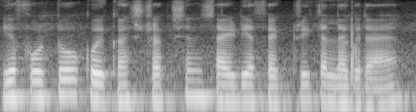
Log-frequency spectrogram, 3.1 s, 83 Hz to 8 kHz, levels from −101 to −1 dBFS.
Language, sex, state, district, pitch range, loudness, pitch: Hindi, male, Arunachal Pradesh, Lower Dibang Valley, 125-145 Hz, -17 LUFS, 130 Hz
